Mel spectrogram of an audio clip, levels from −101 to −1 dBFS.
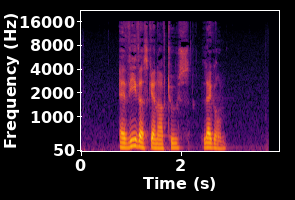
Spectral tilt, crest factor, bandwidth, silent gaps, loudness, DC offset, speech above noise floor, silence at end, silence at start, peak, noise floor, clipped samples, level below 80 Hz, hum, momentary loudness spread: -6.5 dB/octave; 20 dB; 16 kHz; none; -24 LUFS; under 0.1%; 41 dB; 1.05 s; 0.75 s; -6 dBFS; -64 dBFS; under 0.1%; -64 dBFS; none; 17 LU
